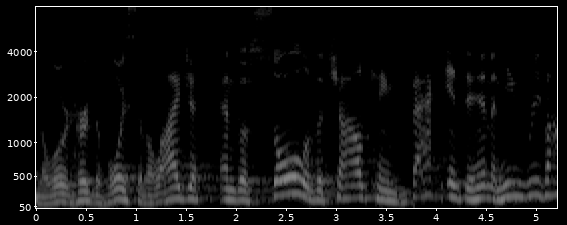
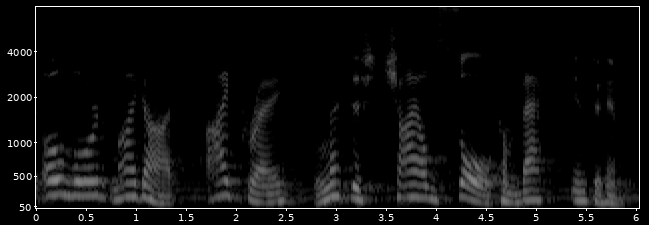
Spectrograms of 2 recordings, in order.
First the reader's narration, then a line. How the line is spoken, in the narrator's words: cried out to the Lord and said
